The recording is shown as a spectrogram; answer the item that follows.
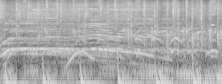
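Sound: festival crowd applause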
